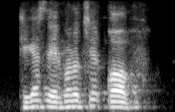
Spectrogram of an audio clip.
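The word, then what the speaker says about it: قاف: ঠিক আছে এরপর হচ্ছে কফ কফ হচ্ছে আমাদের জিউবার গোলা থেকে একটু আগে সামনের দিকে একটু আগে বাড়ায়া উপরে তালুর সঙ্গে লাগবে লেগে উচ্চারণ হবে কফ কফ কফ কফ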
